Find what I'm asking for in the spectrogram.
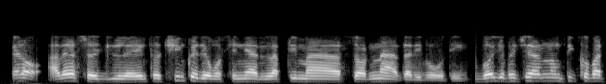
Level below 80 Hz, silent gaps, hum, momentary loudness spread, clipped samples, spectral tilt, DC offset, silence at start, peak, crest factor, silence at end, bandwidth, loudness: -76 dBFS; none; none; 6 LU; under 0.1%; -7.5 dB/octave; under 0.1%; 0.1 s; -2 dBFS; 14 dB; 0.05 s; 4 kHz; -16 LUFS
